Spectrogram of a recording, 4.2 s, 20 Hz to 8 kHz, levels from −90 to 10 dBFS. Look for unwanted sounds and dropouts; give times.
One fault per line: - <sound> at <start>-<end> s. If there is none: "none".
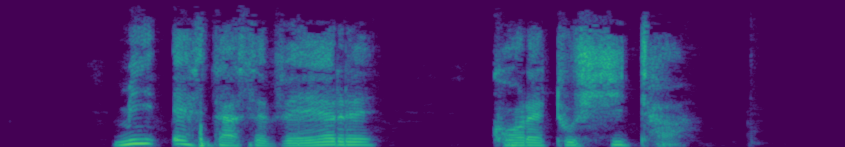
none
